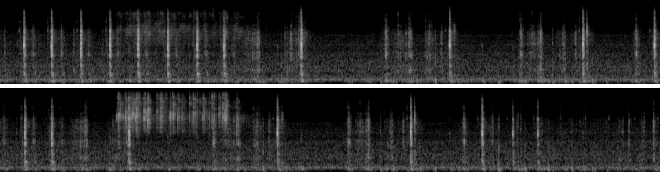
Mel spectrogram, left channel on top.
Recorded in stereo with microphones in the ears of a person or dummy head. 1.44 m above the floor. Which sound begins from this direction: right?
Crumpling, at 1.2 s.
